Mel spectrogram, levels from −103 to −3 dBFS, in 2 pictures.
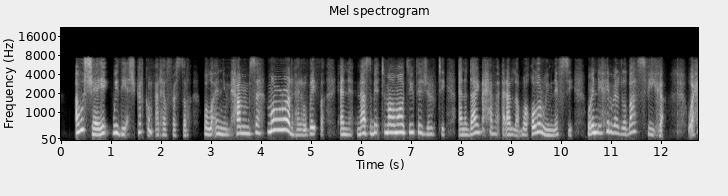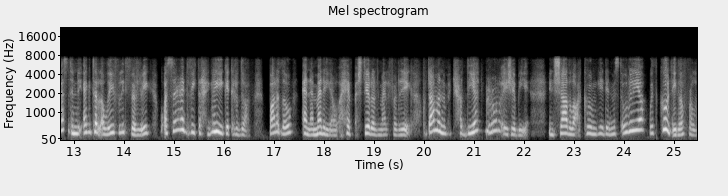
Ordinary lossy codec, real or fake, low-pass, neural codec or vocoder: Opus, 32 kbps; fake; 7.2 kHz; codec, 16 kHz in and 24 kHz out, 0.4 kbps, LongCat-Audio-Codec, fine tuned four codebook decoder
